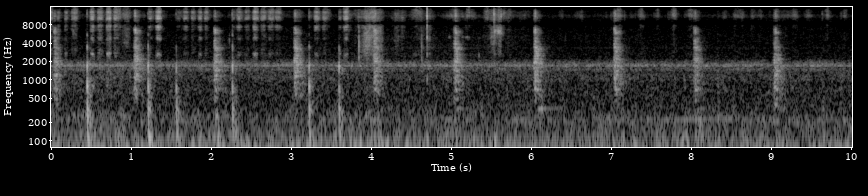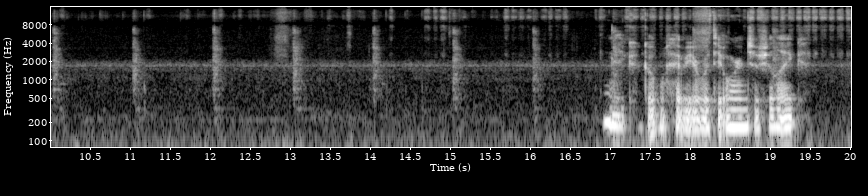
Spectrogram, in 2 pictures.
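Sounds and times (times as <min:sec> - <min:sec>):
pencil scratching on paper: 0:00.0 - 0:04.2, 0:14.2 - 0:15.0, 0:15.7 - 0:20.0.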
